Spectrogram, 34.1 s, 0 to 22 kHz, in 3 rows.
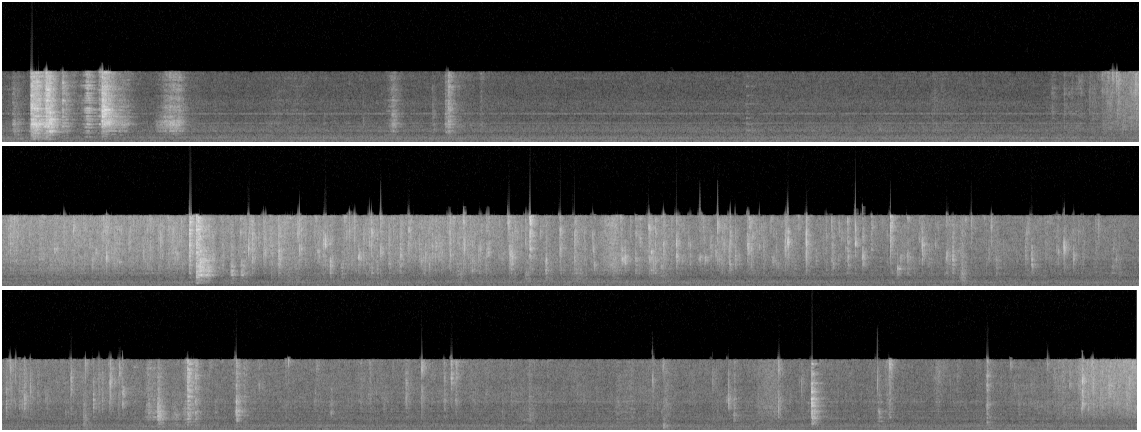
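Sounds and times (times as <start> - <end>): hot oil sizzling: 11.0 - 27.6, 32.9 - 34.0.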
